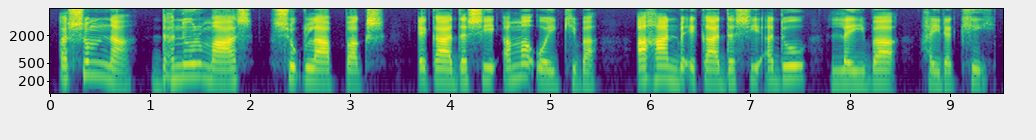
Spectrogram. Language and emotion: Manipuri, neutral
